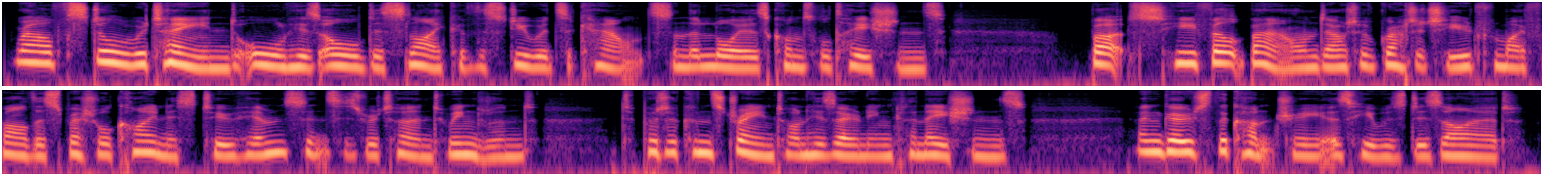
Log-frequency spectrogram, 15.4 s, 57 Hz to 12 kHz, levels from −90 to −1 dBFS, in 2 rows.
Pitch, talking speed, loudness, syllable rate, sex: 200 Hz, 200 wpm, -20 LUFS, 5.7 syllables/s, female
